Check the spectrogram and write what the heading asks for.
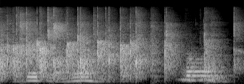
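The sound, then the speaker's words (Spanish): Audience applause welcoming a trio of singers fills the background as a steady, dense wash of clapping, while a voice talks over it without pausing. “Por favor, un aplauso.”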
